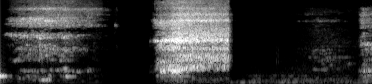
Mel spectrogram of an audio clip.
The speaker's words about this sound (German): Also einmal, vielleicht wollt ihr alle einmal mitmachen, wir atmen einfach mal durch die Nase ein.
